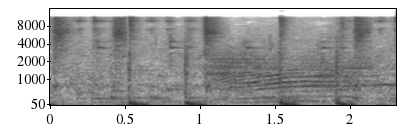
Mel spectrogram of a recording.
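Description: A Limousin cow moos once, a drawn-out call starting about a second in and lasting about a second, its pitch rising and then falling. Background music with a steady drum beat plays throughout.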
